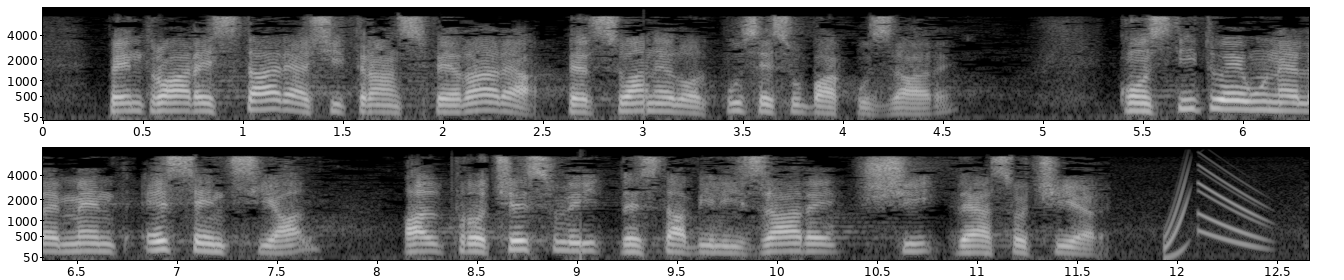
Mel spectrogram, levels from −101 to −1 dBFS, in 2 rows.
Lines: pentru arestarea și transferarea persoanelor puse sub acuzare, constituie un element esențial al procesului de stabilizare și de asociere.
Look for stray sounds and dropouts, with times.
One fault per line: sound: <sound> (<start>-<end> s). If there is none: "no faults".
sound: chirp (11.9-12.5 s)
